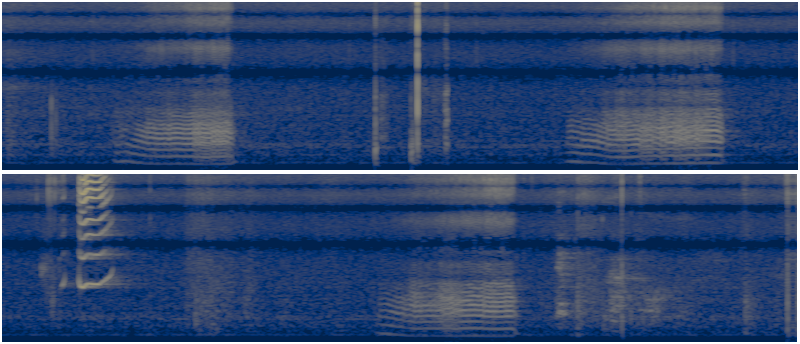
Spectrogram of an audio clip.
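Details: Soap, a pet cat, snoring: three long buzzy, throaty breaths about two seconds each, spaced roughly five seconds apart, with a short sharp chirping sound and a few faint clicks between them in a quiet room.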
